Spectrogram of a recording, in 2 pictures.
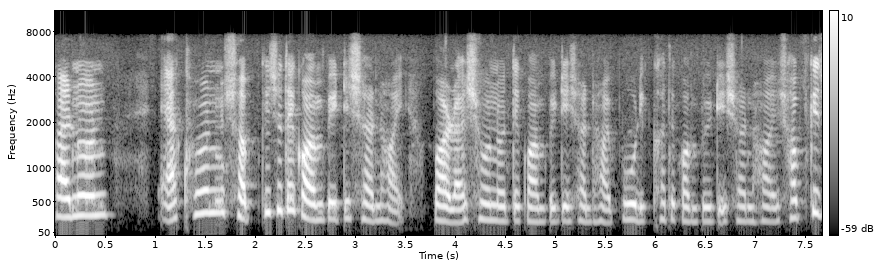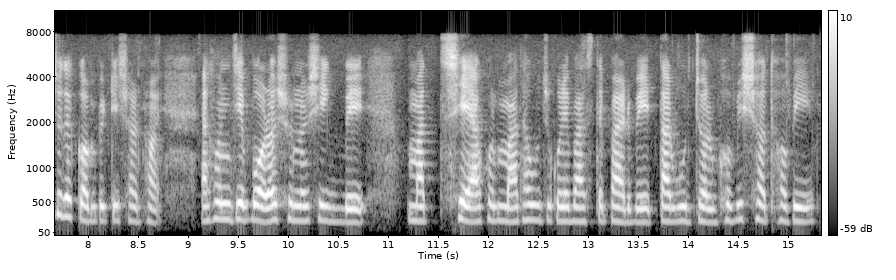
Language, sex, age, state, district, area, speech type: Bengali, female, 18-30, West Bengal, North 24 Parganas, rural, spontaneous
